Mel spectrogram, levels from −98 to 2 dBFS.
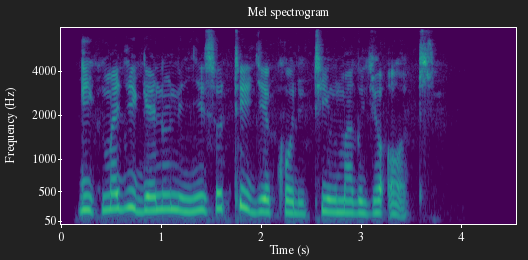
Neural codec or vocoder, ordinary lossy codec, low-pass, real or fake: codec, 16 kHz, 16 kbps, FunCodec, trained on Chinese and English, 50 frames a second; none; none; fake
